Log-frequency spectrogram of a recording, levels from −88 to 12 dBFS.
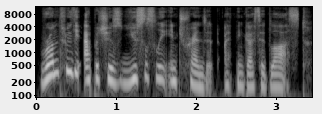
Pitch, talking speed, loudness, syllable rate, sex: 215 Hz, 210 wpm, -22 LUFS, 6.0 syllables/s, female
